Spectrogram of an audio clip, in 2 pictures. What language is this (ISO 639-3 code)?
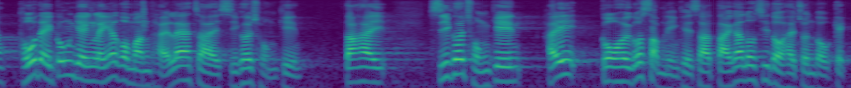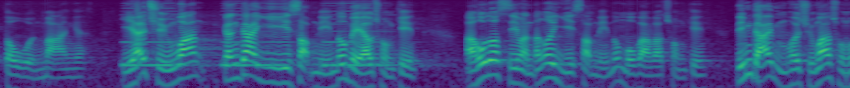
yue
